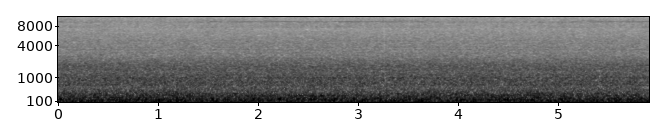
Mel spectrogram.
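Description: Jet engines roar with a steady low rumble.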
